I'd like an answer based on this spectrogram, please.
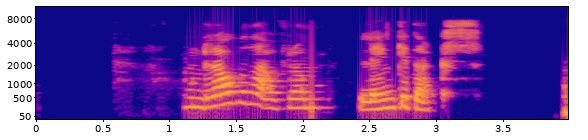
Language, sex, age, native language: Icelandic, female, 10, Icelandic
